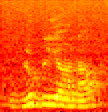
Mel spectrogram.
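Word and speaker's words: Ljubljana: तो स्लोवेनिया की कैपिटल है लुब्लियाना। क्या? लुब्लियाना, लुब्लियाना। यहाँ पर स्पेलिंग, यहाँ पे जे जो है वो साइलेंट है इसलिए इसका नाम है लुब्लियाना।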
